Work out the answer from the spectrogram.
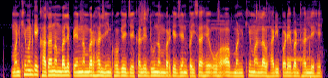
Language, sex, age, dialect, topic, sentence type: Chhattisgarhi, male, 25-30, Western/Budati/Khatahi, banking, statement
